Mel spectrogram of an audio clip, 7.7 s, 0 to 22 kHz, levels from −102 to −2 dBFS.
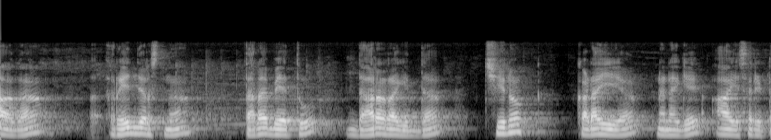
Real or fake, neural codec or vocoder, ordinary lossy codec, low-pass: real; none; none; 7.2 kHz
